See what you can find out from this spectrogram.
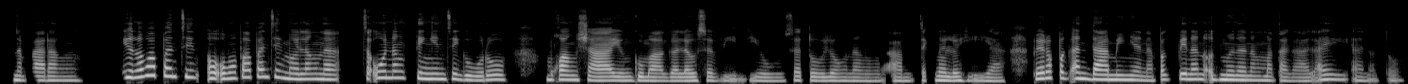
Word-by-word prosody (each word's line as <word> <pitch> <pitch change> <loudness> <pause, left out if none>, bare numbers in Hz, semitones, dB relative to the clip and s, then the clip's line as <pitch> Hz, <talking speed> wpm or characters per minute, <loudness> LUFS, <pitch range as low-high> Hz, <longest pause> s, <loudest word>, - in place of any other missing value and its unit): Na 205 - +1
parang, 190 -2 -3 0.4
yun 325 -1 +5
mapapansin 360 -2 +3
oo, 275 -1 +4
mapapansin 330 +1 +1
mo 255 - +3
lang 245 0 +2
na 230 -2 +2 0.2
sa - - -2
unang 310 0 +1
tingin 250 -3 +3
siguro 215 -1 0 0.3
mukhang 215 0 +2
siya 180 -3 +2
yung 180 - -1
gumagalaw 170 -1 0
sa 175 +1 -3
video 165 - -6
sa 190 +3 -5
tulong 170 -1 -2
ng, 165 -1 -5 0.2
um, 170 0 -5
teknolohiya. 180 -3 -2 0.2
Pero 270 +4 +3
‘pag 295 -3 -3
ang 275 -2 +4
dami 225 -2 +5
niya 210 -1 +1
na, 185 - -3
‘pag 220 0 -3
pinanood 240 -3 +1
mo 220 - +5
na 210 -1 +3
nang 195 -1 -1
matagal, 170 -3 -5
ay 225 0 -2
ano 180 - -7
'to. 90 +1 -12
210 Hz, 165 wpm, -22 LUFS, 175-250 Hz, 0.4 s, yun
